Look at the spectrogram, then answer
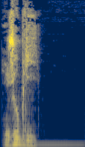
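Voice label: "j'oublie", French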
